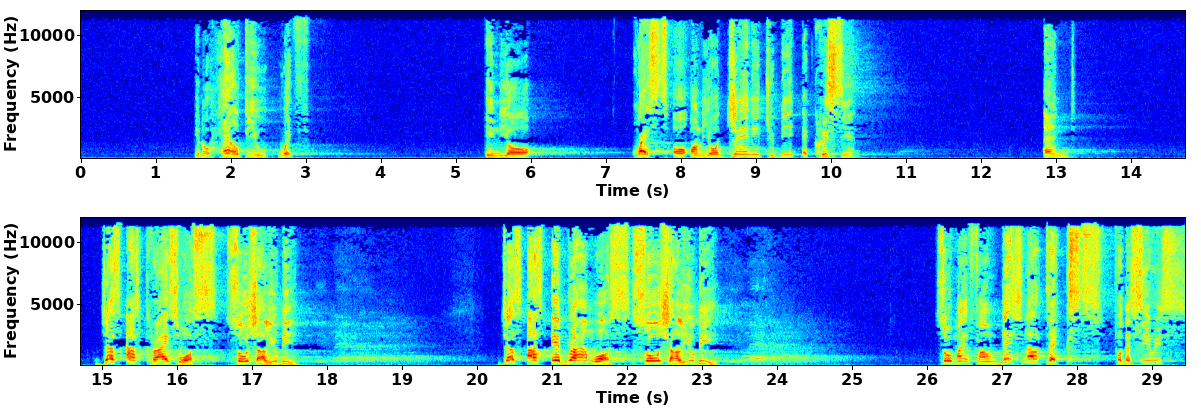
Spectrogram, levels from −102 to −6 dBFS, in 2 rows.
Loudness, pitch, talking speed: -20 LUFS, 150 Hz, 80 wpm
